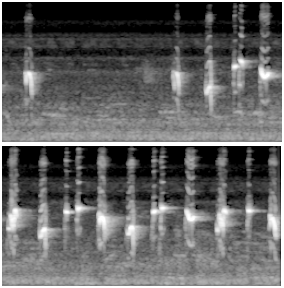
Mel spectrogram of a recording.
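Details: One chirp, a pause, then a lively sooty-headed bulbul phrase of bubbly notes bouncing between pitches, intended to provoke neighbouring bulbuls to sing.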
